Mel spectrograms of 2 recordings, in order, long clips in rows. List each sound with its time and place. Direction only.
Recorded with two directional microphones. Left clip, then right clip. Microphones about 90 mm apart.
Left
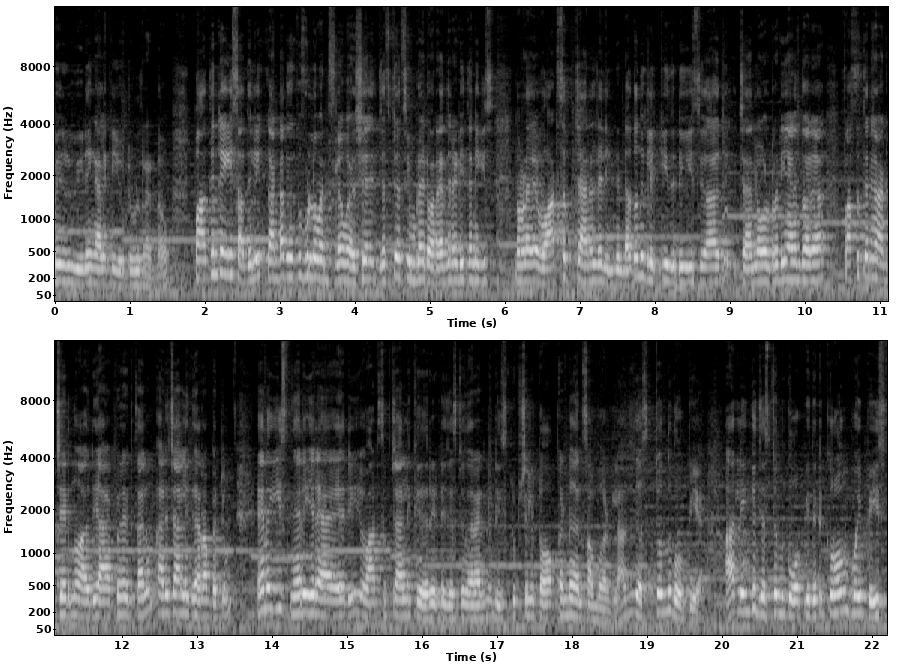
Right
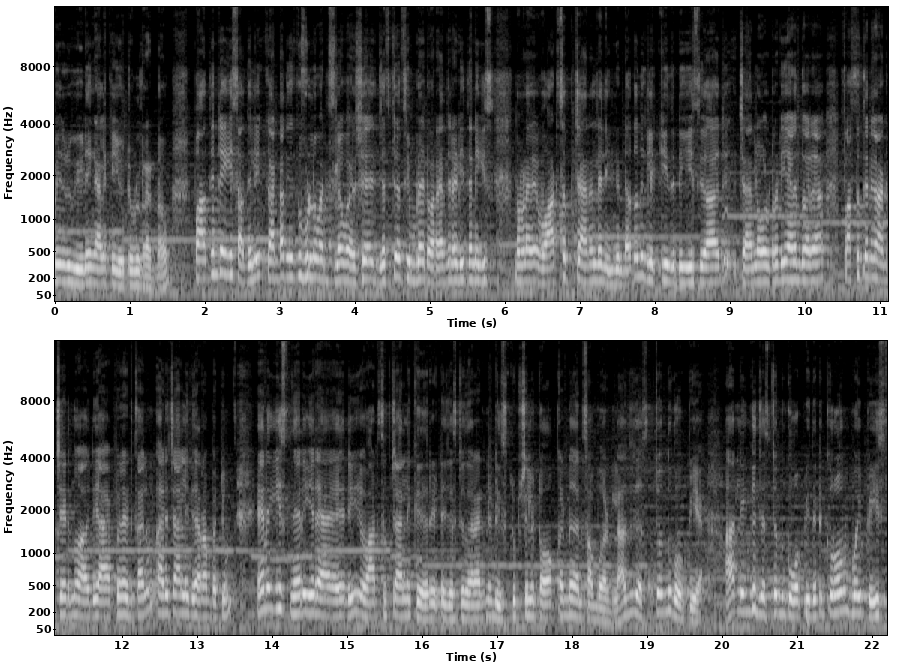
0.0 s a woman's voice: 35° right (ahead or behind)
1.9 s a woman's voice: 35° right (ahead or behind)
17.9 s speech: 25° right (ahead or behind)
20.8 s speech: centre (ahead or behind)
21.1 s speech: 25° right (ahead or behind)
